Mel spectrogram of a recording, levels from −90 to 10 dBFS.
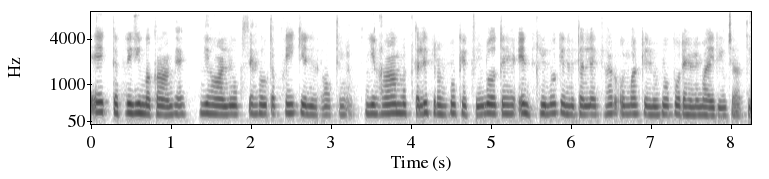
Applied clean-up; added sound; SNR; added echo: neural mask model DeepFilterNet 3.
